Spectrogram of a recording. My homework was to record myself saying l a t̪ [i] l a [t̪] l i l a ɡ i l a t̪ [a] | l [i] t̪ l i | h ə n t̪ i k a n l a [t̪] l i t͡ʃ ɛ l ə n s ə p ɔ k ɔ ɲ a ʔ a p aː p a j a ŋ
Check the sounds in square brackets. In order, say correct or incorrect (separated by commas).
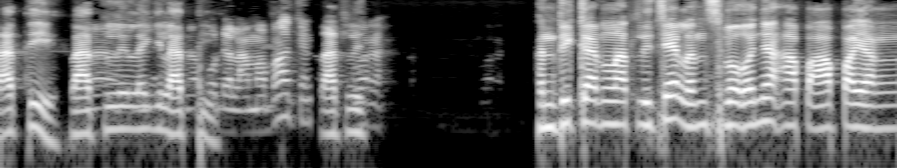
correct, correct, incorrect, incorrect, correct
